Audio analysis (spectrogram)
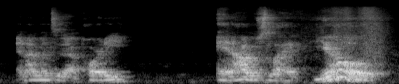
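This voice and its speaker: Audible room echo surrounds a man's voice. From Barbados. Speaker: podcast guest. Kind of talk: casual chat.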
